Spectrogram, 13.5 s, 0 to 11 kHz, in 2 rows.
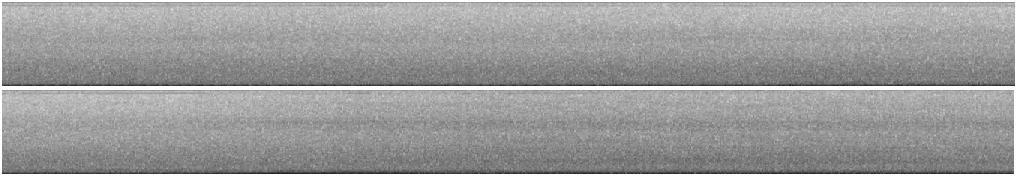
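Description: Fuel-injected 455 big-block Oldsmobile V8 running steadily on an engine dyno. About eight seconds in, its speed and loudness rise a little, then hold.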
